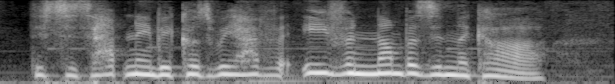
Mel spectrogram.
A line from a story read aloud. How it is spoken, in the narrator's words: yelled Steve-O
